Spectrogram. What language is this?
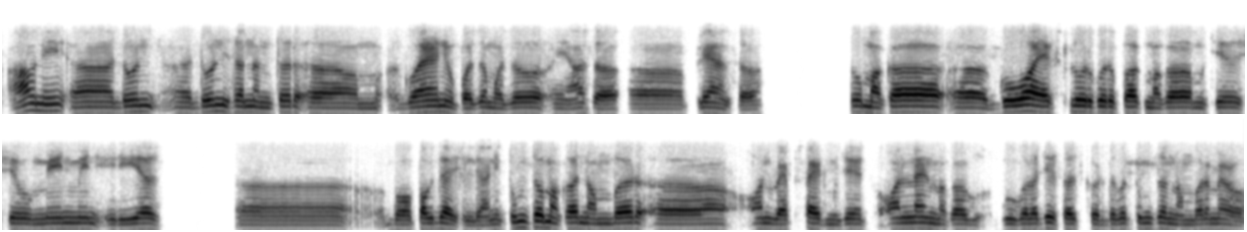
Konkani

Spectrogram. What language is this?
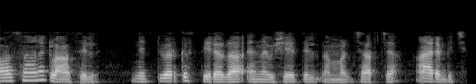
Malayalam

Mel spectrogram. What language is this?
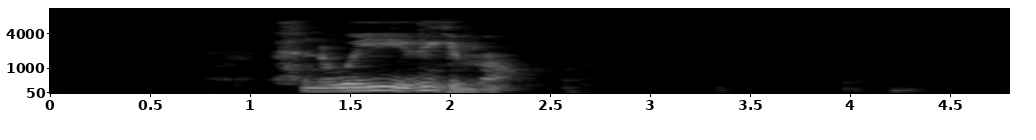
Kabyle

